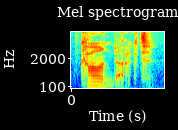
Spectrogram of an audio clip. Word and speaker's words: conduct: You just stressed the second syllable instead of the first. Um, which it's in the first line right here. So, this word is pronounced like this. Conduct.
